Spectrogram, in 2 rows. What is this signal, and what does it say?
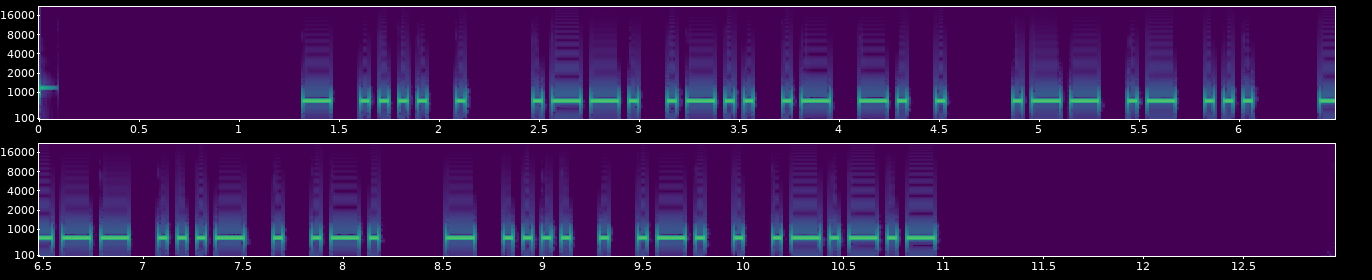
Morse code, heard as a keyed tone, about 25 wpm, 700 Hz. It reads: THE PLANE WAS OVER THERE.
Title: Sentences from Top 1000 Words - Review Part 3 - 25wpm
